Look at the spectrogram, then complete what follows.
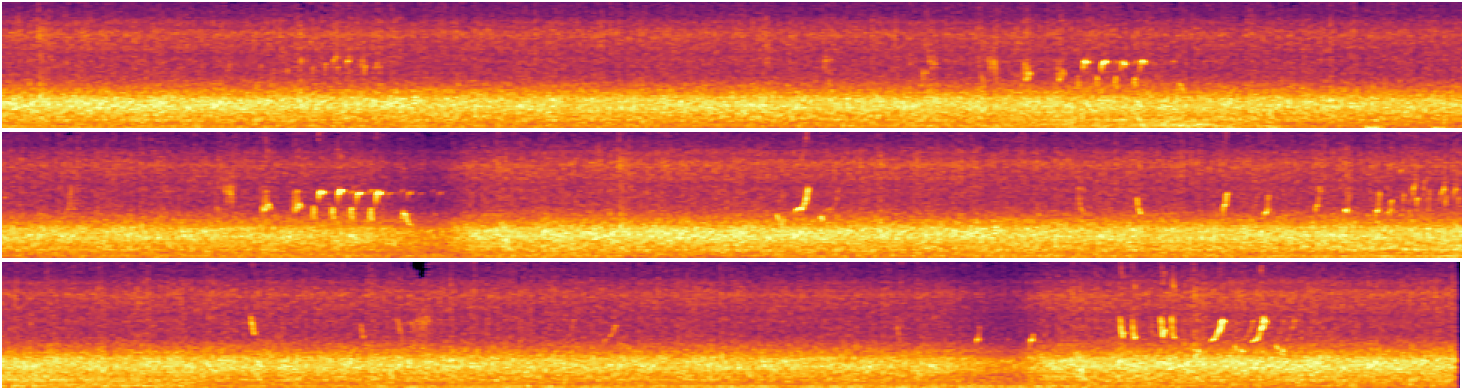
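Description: Steady rain hissing, with short high bird chirps breaking through several times. The rain dips briefly twice.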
